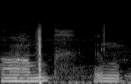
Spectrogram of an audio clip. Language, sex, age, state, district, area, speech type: Maithili, male, 18-30, Bihar, Sitamarhi, rural, spontaneous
